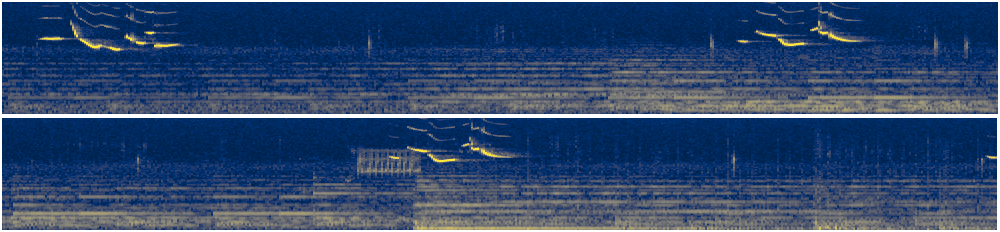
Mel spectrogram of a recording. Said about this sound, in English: They are readily found around farmland and in tall grass prairie habitats, and are present year-round in all but the northernmost reaches of their range. Few birds announce the arrival of spring louder than a meadowlark.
